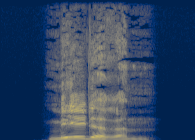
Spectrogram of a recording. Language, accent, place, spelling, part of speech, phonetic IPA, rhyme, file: German, Germany, Berlin, milderem, adjective, [ˈmɪldəʁəm], -ɪldəʁəm, De-milderem.ogg
- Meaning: strong dative masculine/neuter singular comparative degree of mild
